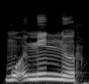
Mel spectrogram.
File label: "muiminnur", Archi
